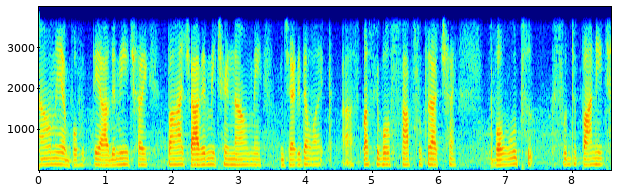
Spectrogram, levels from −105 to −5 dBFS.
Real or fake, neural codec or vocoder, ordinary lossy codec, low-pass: fake; codec, 16 kHz, 1.1 kbps, Voila-Tokenizer; none; 3.6 kHz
